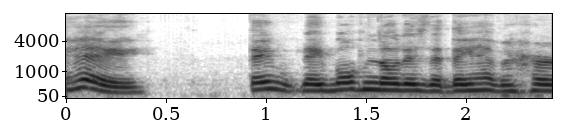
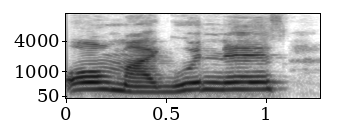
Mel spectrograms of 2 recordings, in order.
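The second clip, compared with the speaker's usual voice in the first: put-on Haitian accent; 3 semitones higher than usual. Repeating an exclamation, this time in a put-on Haitian accent. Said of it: "I had to say it like a Haitian".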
